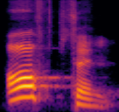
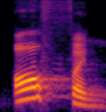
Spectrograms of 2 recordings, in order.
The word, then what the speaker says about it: often: often is for british often is for american okay so always often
